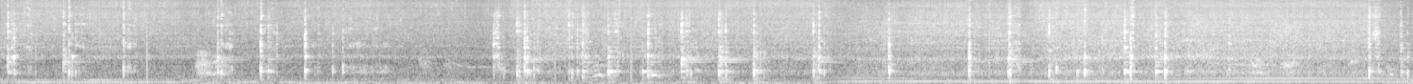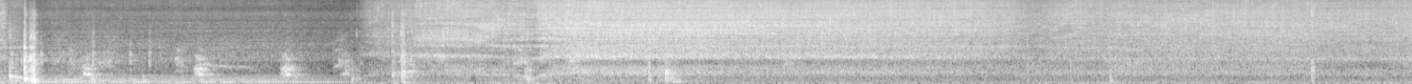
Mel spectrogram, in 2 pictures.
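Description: Minced garlic, then tomatoes and onions, frying in hot coconut oil in a stainless steel stockpot, with a metal spoon scraping and clinking against the pot during stirring. The sizzle drops away for a few seconds about halfway, then returns steady.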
